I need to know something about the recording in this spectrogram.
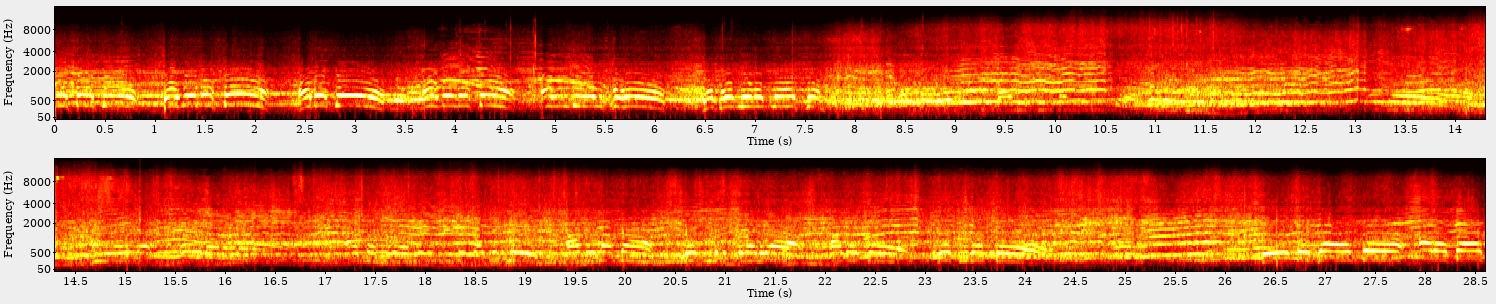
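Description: Several autocross racing buggies running on a dirt track, their engines revving up and down through the gears in a continuous overlapping sound.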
